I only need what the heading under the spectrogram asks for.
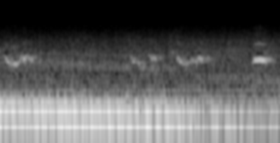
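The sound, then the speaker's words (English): A state policeman's car approaches, its engine rumbling steadily and fairly loudly, with a few brief high squeaky chirps riding above the low drone. No one speaks. “Oh, hey, I hear a car coming.”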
